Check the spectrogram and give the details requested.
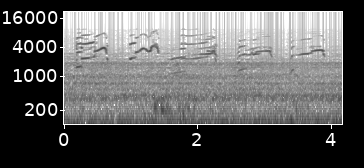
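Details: Loud bald eagle vocalising at a Southwest Florida nest, April 18, 2022, four eagles present; a rapid series of high, wavering, squealing chirps repeated about every half second throughout, over steady low rumble.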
